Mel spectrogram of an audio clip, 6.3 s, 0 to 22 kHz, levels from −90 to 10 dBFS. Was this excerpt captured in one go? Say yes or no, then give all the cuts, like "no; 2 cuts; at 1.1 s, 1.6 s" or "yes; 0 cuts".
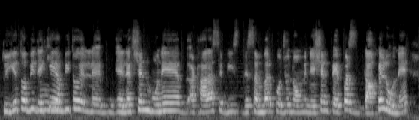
yes; 0 cuts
